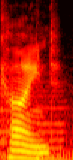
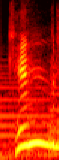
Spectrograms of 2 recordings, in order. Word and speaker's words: Kind: It's pronounced kind, not kind.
